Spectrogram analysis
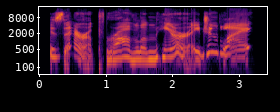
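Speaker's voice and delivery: put-on voice of an old man. Playing a scene, the speaker voices a character questioning Agent Lang in an old man voice. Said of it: "old man voice".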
